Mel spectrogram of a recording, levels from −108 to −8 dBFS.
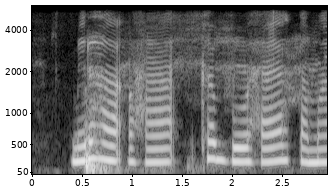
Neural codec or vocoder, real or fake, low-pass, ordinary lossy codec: codec, 44.1 kHz, 7.8 kbps, Pupu-Codec; fake; 5.4 kHz; none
